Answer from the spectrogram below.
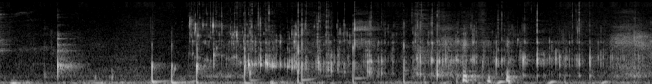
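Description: Beer glugs and splashes into a glass, a rapid run of wet gurgles and drips with fizzing foam, lasting several seconds with no one speaking.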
